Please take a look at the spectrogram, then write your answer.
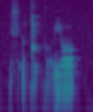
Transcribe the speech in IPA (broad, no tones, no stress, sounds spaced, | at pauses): s ḭ ʊ̯ ǃ ḭ k o̰ j o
